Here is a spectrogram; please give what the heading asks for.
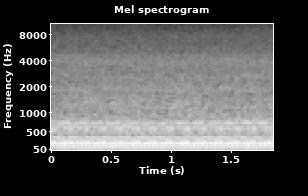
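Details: Toyota Avanza, after replacing the noisy, poorly cooling AC compressor with a new Denso unit and flushing and vacuuming the system: smooth, even hum at idle with no growl or rattle; AC now running quietly and cooling strongly.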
